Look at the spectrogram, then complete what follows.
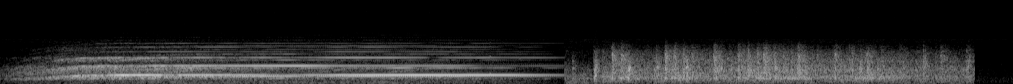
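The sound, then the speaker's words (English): An air raid siren in Kiev, Ukraine, in the morning rises and holds a steady, loud wail for several seconds, then abruptly gives way to a dense, rumbling wash of noise that continues until it cuts off. “In the capital, Kiev, residents woke up to air raid sirens this morning.”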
